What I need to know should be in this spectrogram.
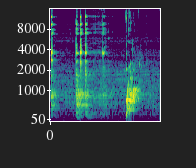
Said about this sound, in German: Ich nehme Harrys Blut, gieße es in den Maßzylinder und teile es in Portionen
